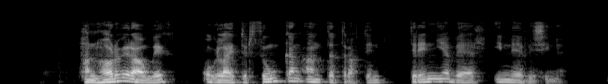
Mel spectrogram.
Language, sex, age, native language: Icelandic, male, 30-39, Icelandic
